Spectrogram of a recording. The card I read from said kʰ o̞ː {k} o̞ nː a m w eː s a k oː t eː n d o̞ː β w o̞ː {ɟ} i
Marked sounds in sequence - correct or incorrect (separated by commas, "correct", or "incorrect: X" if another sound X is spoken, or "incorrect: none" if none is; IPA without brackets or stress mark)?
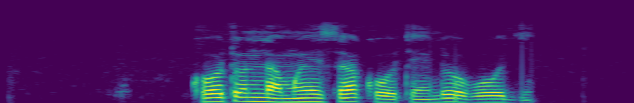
incorrect: t, correct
